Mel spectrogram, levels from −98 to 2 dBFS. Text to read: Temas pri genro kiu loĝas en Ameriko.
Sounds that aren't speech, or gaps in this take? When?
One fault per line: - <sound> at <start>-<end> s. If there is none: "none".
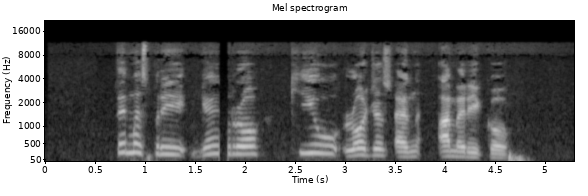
- dropout at 1.7-1.8 s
